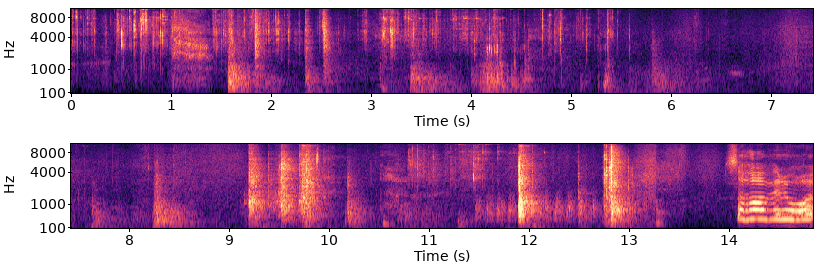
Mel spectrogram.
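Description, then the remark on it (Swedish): A door to a place with information and exhibits about rock carvings being unlocked and opened: a run of metallic jangles, clicks and knocks, then a louder rattle and creak at the end, with faint voices murmuring in between. “Kan öppna så länge?”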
